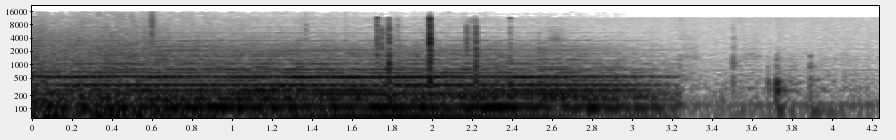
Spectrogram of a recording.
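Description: A fire roars with a deep, rumbling blast.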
